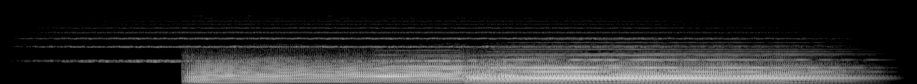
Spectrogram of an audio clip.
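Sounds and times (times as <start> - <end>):
foreboding medieval music: 1.8 - 8.7.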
